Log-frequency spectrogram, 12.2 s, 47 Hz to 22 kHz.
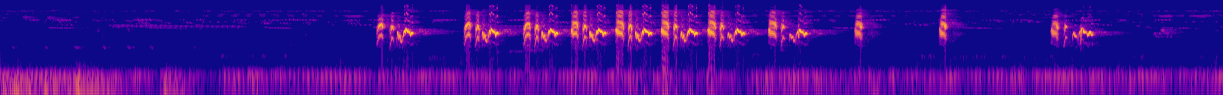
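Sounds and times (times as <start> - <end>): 
low rumbling: 0.0 - 1.9
faint thin high whine: 0.0 - 12.2
sooty-headed bulbul singing: 0.0 - 12.2.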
